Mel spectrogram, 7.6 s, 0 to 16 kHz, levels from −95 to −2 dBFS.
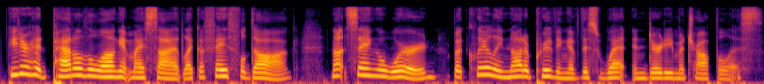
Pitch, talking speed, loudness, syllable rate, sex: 225 Hz, 195 wpm, -18 LUFS, 5.2 syllables/s, female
